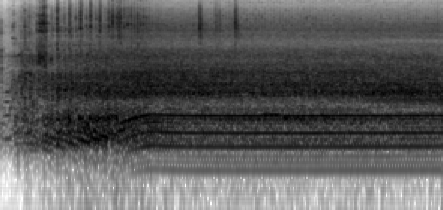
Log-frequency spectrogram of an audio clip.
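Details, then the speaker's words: Lawn mower that wouldn't start, after an adjustment with a flathead screwdriver (engine won't fire without oxygen) and a five-time prime, clutch held down: catches after a rough couple of seconds, then settles into a smooth even run. Sounds good. "Hold your clutch down. Something sounds good."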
